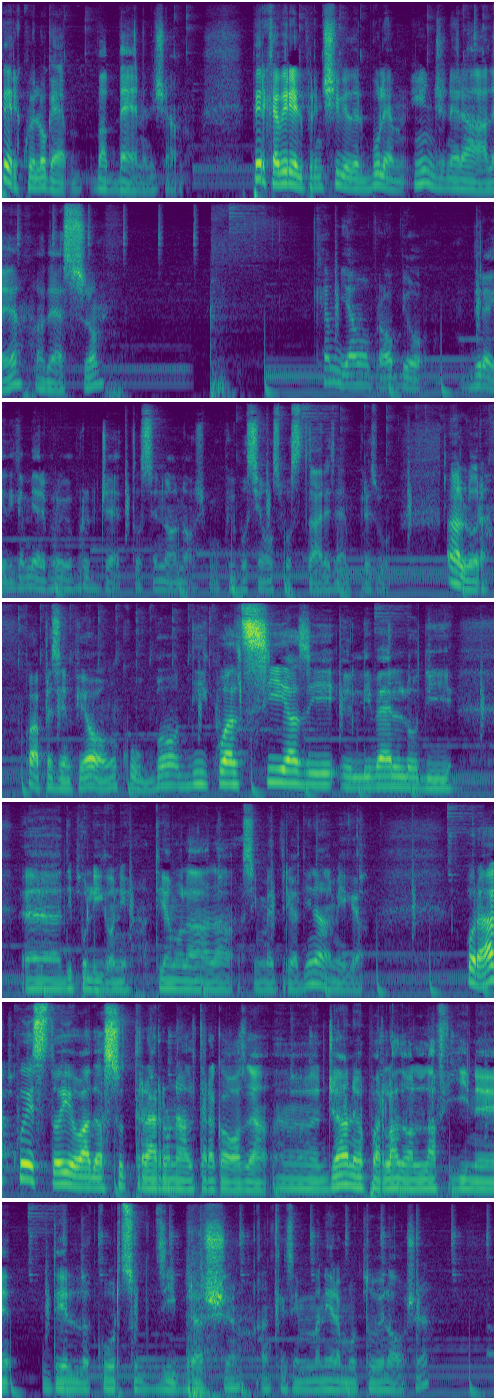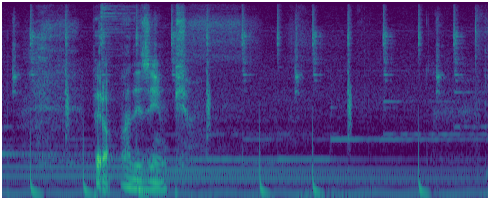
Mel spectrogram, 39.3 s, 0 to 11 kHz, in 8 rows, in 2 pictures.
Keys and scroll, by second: 39.2 w.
